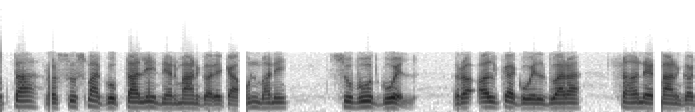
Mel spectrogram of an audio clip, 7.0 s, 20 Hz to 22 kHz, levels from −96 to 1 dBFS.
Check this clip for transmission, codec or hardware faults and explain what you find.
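The clip has one kind of fault, heard three times, carried over a G.711 A-law telephone line with its usual narrow band up to about 3.4 kHz.

Packet loss filled with silence occurs at 0.48 to 0.51 s, just before "र सुष्मा गुप्ताले निर्माण", at 2.37 to 2.46 s, between "सुष्मा गुप्ताले निर्माण गरेका" and "हुन् भने", and at 6.51 to 6.60 s. Missing packets were replaced with silence, leaving 30 ms and 90 ms holes, which fits a 30 ms packet length, with abrupt hard edges.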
